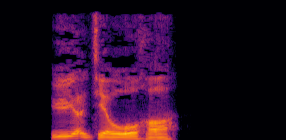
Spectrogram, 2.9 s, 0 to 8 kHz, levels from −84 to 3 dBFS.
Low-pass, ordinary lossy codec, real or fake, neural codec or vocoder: 7.2 kHz; MP3, 32 kbps; fake; codec, 16 kHz in and 24 kHz out, 0.4 kbps, LongCat-Audio-Codec, two codebook decoder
